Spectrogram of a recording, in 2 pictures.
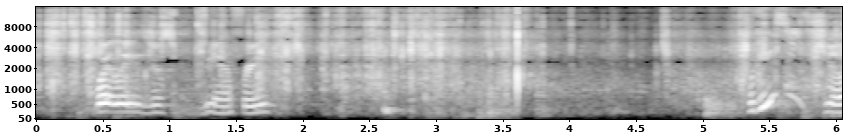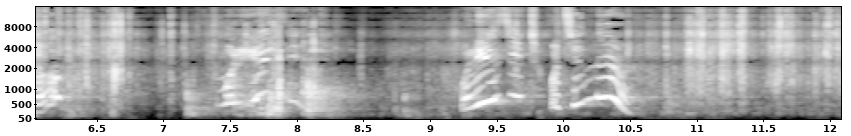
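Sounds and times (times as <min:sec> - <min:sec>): wrapping paper crinkling and ripping: 0:00.0 - 0:12.0.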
